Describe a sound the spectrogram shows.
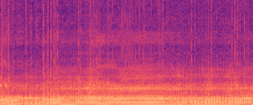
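Dirt bike engines rev with a rising whine.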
